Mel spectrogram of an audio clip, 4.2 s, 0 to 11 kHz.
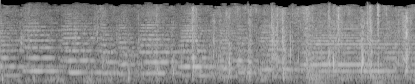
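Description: Horse hooves clip-clop in No More Heroes 2, a quick, steady run of close, crisp hoofbeats over game background sound, carrying on through the whole stretch.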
